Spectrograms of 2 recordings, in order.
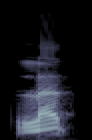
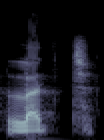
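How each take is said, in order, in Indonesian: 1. Konsonan akhir terdengar seperti t. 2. Konsonan akhir terdengar seperti ch. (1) "Namun tetap di huruf T" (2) "Tidak dibaca lach, lach. Itu huruf C"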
